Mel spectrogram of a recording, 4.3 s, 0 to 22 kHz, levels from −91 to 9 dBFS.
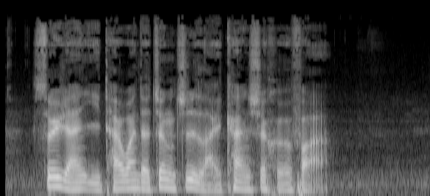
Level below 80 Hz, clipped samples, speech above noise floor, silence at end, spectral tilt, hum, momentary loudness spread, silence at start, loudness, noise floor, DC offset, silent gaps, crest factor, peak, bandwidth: -42 dBFS; under 0.1%; 32 dB; 1.05 s; -5.5 dB/octave; none; 10 LU; 0.35 s; -18 LUFS; -49 dBFS; under 0.1%; none; 18 dB; -2 dBFS; 16 kHz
